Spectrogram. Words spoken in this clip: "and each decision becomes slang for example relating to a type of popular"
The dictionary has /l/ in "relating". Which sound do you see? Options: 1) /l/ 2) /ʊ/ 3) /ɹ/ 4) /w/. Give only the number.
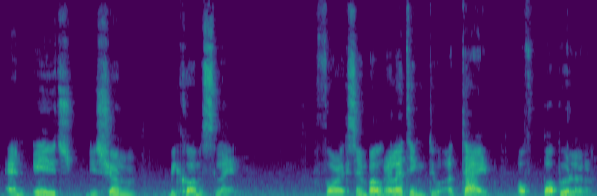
1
